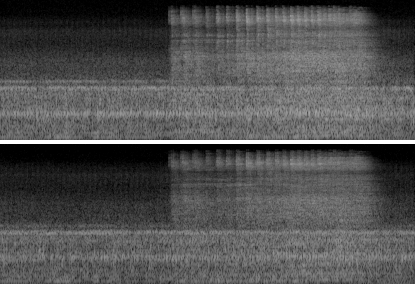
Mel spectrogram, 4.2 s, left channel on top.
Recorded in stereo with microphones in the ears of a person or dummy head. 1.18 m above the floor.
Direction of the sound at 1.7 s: 15° left (ahead or behind).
